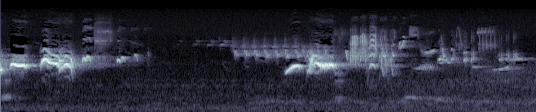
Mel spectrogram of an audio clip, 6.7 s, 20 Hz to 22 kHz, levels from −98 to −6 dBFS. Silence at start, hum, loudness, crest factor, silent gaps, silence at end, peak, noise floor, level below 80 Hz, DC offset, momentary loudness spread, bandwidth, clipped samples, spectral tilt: 0 s; none; -16 LUFS; 18 dB; none; 1.15 s; -4 dBFS; -67 dBFS; -78 dBFS; under 0.1%; 25 LU; 10.5 kHz; under 0.1%; 3 dB/octave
